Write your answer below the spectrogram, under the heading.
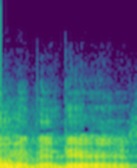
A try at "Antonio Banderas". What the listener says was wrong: No, you said Antonio Banderas. You said it with an accent. Banderas.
